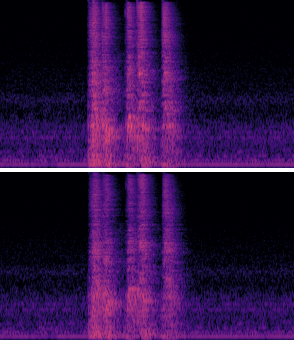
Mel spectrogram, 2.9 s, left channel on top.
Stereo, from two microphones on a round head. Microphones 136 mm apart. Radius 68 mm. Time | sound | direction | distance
0.9 | a zipper | 50° left (ahead or behind) | 0.7 m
